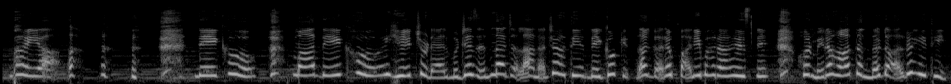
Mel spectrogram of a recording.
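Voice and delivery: high, whiny fake sobbing to the family; a sister's put-on crying to her mother. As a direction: wail to the family as if hurt. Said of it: "जोर जोर से रोने लगती है".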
